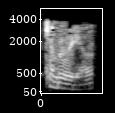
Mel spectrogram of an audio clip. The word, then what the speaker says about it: Camarillo: Yeah, it's Camarillo. It's a Spanish name.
